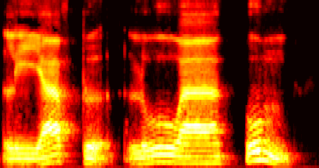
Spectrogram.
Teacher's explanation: ba sukun bacaan qalqalah dibaca memantul ditampakkan pantulannya · Masuk ke huruf lam tetapi tidak mendengung, tapi lamnya dibaca double, ada tasdidnya. Bak sukun bacaan kolkolah, dibaca memantul, ditampakkan pantulannya.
